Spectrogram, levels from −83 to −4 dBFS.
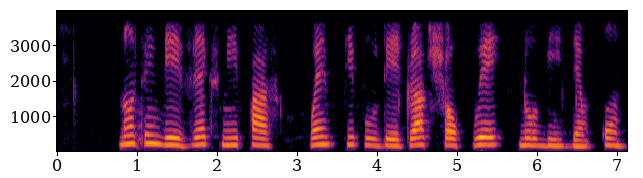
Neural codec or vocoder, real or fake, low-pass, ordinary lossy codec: vocoder, 22.05 kHz, 80 mel bands, WaveNeXt; fake; 3.6 kHz; none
